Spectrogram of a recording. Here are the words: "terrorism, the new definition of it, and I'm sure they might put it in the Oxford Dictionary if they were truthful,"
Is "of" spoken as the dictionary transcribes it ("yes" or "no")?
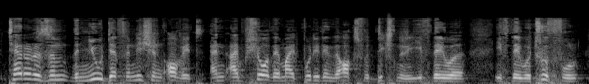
yes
